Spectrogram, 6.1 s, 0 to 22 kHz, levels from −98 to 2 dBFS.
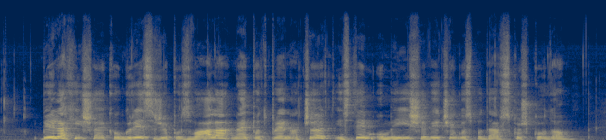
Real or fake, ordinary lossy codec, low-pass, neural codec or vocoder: real; none; 19.8 kHz; none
